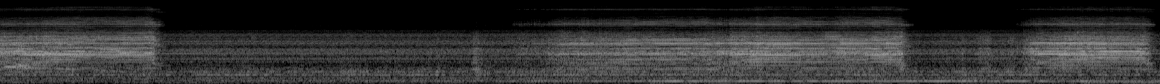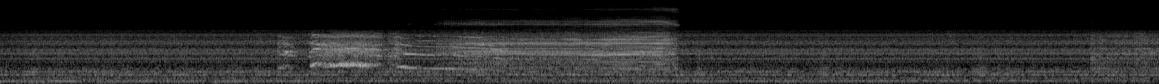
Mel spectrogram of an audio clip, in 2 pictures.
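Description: Bench grinder running while a twist drill bit's tip is pressed to the grinding wheel in repeated passes of one to four seconds, each a loud grinding hiss of steel on the stone, dropping back to the motor's steady hum between passes; another pass begins near the end.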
